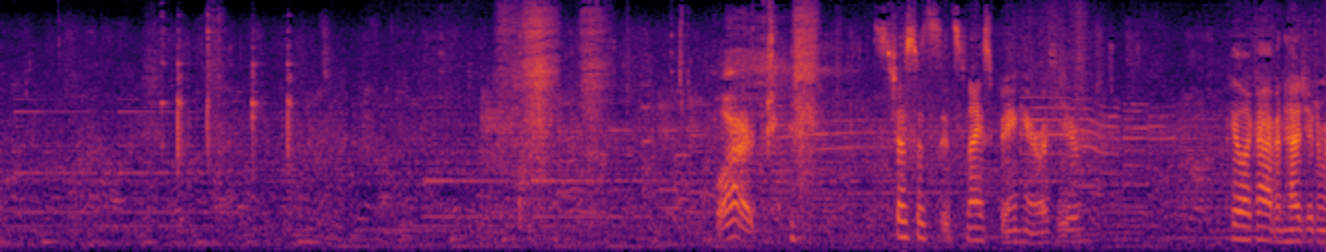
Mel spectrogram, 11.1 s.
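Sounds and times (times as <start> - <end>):
cutlery clinking against dishes as diners eat chicken fried steak in a diner: 1.2 - 2.7
speech: 6.0 - 9.2, 10.2 - 11.0.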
